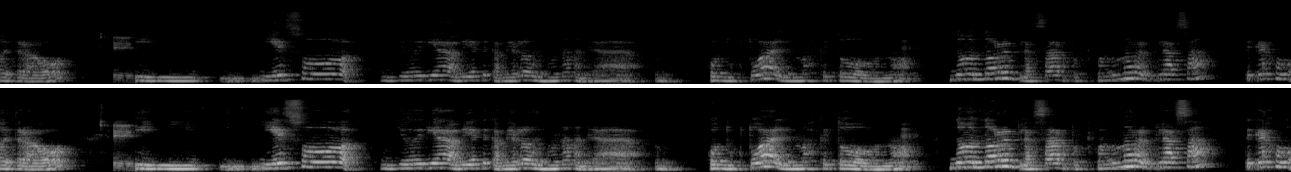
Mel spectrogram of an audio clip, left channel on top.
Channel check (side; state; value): left; quieter; 11.6 dB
